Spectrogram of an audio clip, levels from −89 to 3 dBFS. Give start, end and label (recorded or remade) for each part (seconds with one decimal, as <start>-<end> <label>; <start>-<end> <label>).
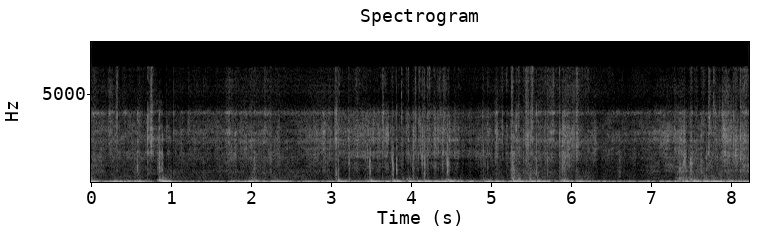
0.0-3.1 remade; 3.1-5.0 recorded; 5.0-8.2 remade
